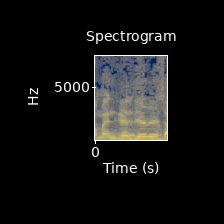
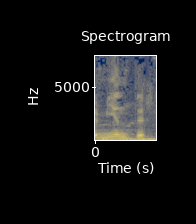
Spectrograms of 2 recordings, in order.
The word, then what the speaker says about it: mientes: ¿Sabes que no se dice mentes? Se dice mientes. Que el verbo es mentar, pero no se dice mentes. Y lo aprendí ayer en un programa de la radio. De la tele, dice. No se dice mentes. Se dice no lo mientes. Con la I.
